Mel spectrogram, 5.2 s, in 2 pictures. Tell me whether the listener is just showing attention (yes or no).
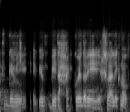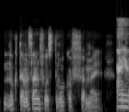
no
